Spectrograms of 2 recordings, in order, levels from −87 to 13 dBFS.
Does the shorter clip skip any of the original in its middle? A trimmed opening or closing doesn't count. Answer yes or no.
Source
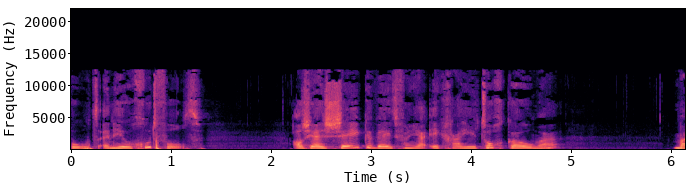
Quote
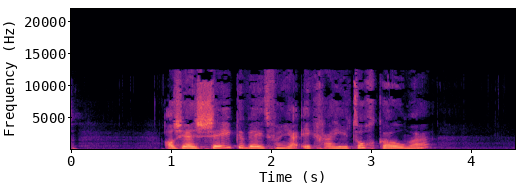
no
